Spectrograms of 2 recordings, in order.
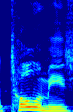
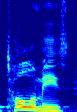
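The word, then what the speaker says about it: Ptolemies: Antiochus and then the toames you don't pronounce the P the toames the seusd hear this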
